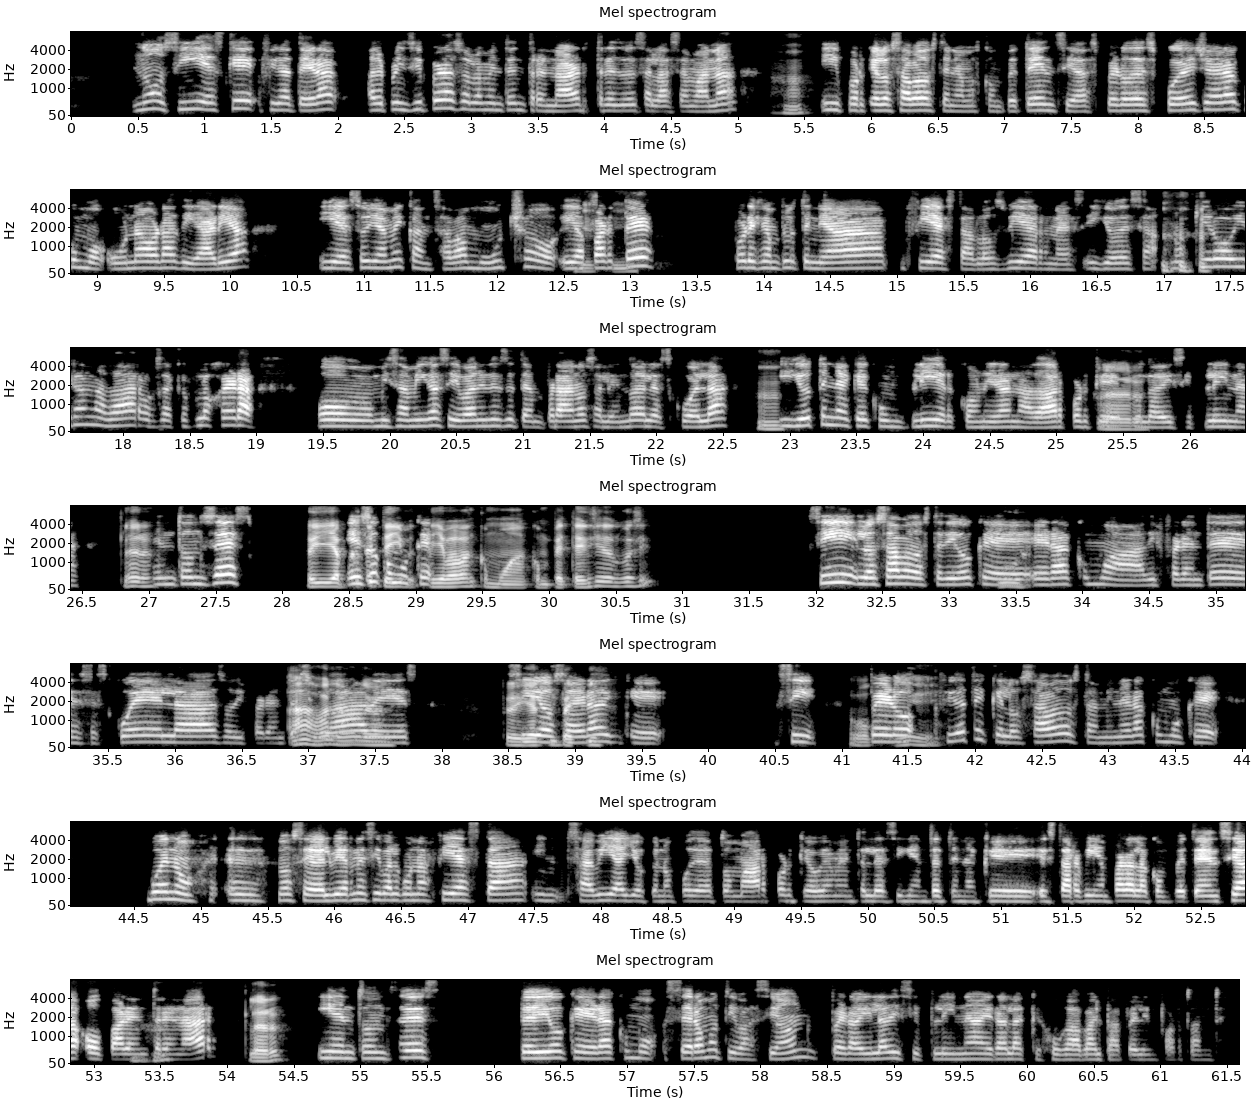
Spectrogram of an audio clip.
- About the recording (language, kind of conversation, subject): Spanish, podcast, ¿Qué papel tiene la disciplina frente a la motivación para ti?
- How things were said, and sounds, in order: chuckle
